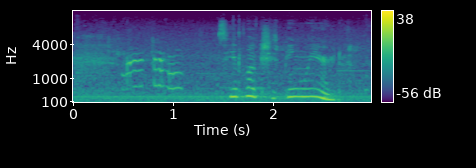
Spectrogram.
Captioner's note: cat purrs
